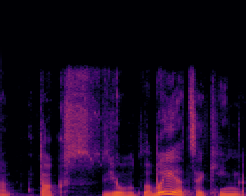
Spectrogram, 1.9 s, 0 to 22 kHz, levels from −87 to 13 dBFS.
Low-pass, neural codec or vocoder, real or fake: 14.4 kHz; none; real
